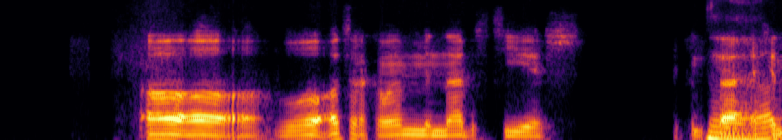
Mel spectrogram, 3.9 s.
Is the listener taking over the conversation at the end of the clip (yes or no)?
no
